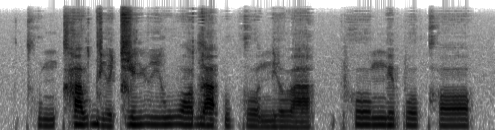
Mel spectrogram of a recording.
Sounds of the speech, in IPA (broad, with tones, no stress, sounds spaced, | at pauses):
t̪ʰ u˩˧ ŋ kʰ a˧˥ w d i˩ ə̯ t͡ɕ e˧˥ j ʋ iː˧˥ w ʋ ɔː˧˥ d a˧˥ ʔ u˧˩ k oː˧˩ n i˩ ə̯ ʋ a˩ | pʰ oː˧ ŋ e˧ p oː˧ kʰ ɔː˧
